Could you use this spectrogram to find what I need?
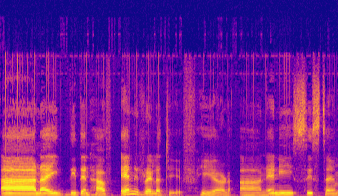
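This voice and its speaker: A woman with a non-native accent, speaking very slowly, with ordinary pitch variation. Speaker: former accountant and homemaker. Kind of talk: interview. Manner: halting.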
